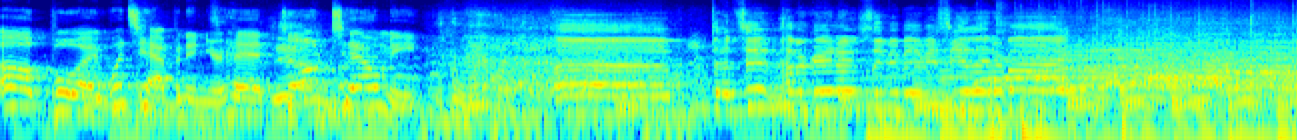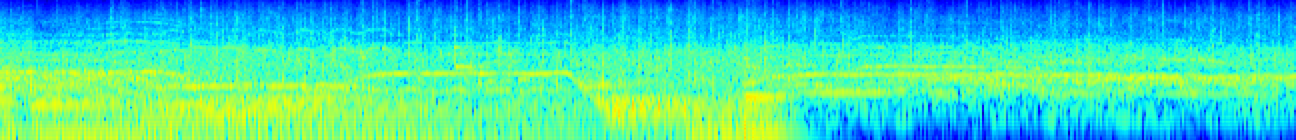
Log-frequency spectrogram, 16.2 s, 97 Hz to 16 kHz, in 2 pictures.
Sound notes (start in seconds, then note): 7.2 applause; 11.9 piano glissando; 14.0 applause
